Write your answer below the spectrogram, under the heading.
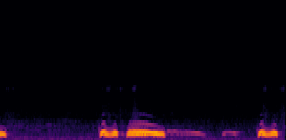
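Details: Spotted dove kept as a lure for wild doves, uttering a quick doubled note, a long full coo, faint trailing coos, then the doubled note again.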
